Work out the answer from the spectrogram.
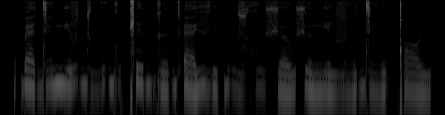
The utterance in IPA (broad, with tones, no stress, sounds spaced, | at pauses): ɓ æ˨˩ d æ̤˦ mʲ ɛ˨˩˦ v d ṳ˨˩˦ v ɡ ṳ˦ ǁ ɪ˦ b ɡ ø˨˩˦ ɡ ʔ æ˨˩˦ vʲ ṳ˨˩ y̯ ɓ ṳ˥˩ z x ṳ˥˩ ʃ œ˨˩˦ u̯ ʃ ø˨˩ mʲ ɛ˨˩ i̯ v ɛ̤˨˩˦ i̯ d ɛ̤˨˩˦ u̯ ǃ ɔ˨˩ i̯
